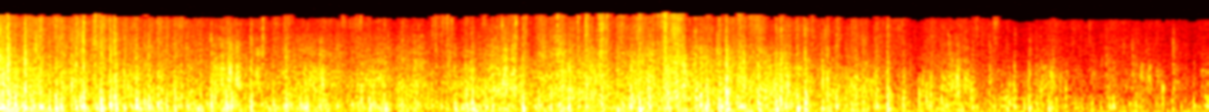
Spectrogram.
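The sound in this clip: Hooves of trotting horses in a harness race, a dense, rapid patter of hoofbeats that carries on steadily throughout at a fairly low level.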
